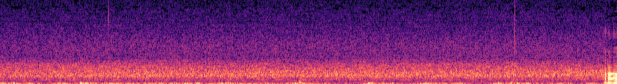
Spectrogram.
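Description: Steady background hiss with a low rumble beneath, and a faint click about five seconds in.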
